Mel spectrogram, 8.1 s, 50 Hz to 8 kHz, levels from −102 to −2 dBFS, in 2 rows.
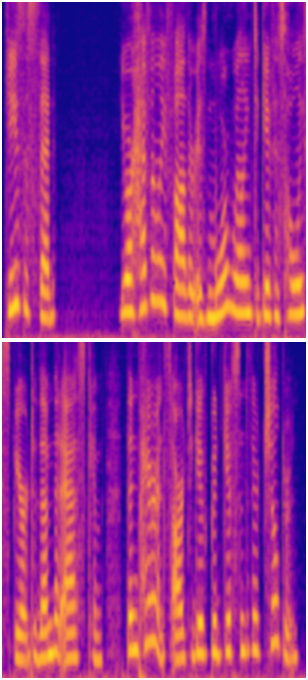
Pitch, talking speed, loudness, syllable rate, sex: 265 Hz, 205 wpm, -18 LUFS, 5.7 syllables/s, female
